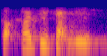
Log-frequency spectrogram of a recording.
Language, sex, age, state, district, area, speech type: Maithili, male, 60+, Bihar, Samastipur, rural, conversation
